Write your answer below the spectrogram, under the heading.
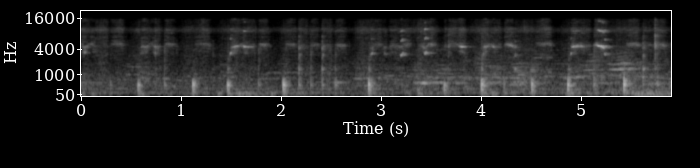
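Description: Dry-erase marker writing on a whiteboard: a run of short, irregular taps and small squeaks as the words are written.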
